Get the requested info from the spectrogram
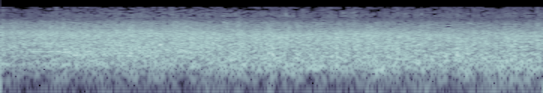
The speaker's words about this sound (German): Ja, sehr, sehr großer Applaus und zwar zu Recht.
